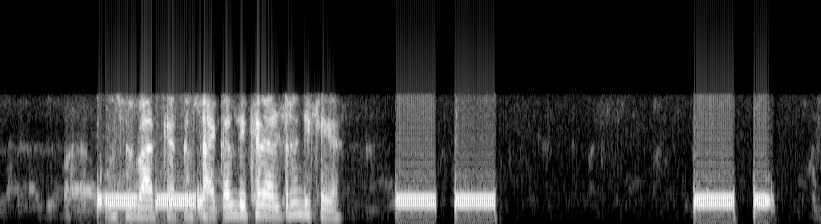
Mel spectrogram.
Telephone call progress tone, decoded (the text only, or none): ringback tone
